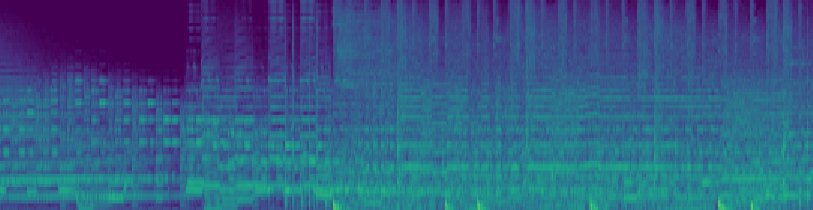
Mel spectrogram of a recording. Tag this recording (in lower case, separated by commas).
music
